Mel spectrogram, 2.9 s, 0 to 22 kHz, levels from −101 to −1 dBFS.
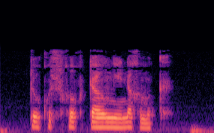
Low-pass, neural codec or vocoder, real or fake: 5.4 kHz; none; real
